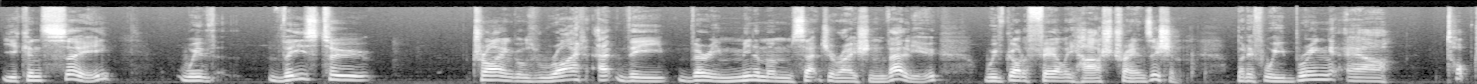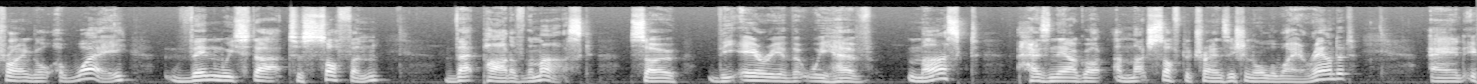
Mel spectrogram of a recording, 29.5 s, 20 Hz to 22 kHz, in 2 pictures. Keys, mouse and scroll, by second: 13.1-16.1 drag.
